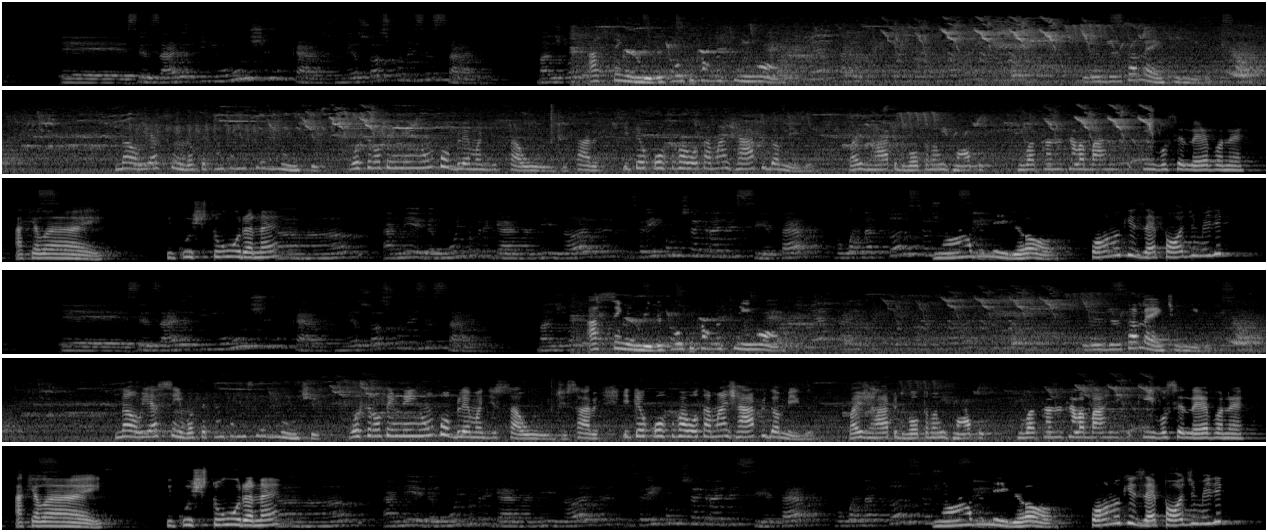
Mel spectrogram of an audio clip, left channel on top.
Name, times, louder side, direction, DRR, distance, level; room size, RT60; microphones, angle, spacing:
voice 1, 0.6-4.8 5.3-10.2 10.7-12.7 13.9-15.0 21.1-22.5 25.4-26.1 28.0-28.8 29.1-35.4, left 1 dB, 15° left, 4 dB, 7.2 m, -46 dB
sound 1, 5.7-24.2, left 7 dB, 60° left, 1.9 m, -39 dB
voice 2, 5.9-7.8 10.8-12.0 13.8-15.8 16.1-20.8 21.1-22.3 22.8-25.1 25.4-26.3 26.9-28.1 34.6-35.8 36.2-37.5, right 4 dB, 70° right, 15 dB, 0.8 m, -29 dB
26.5 x 26.5 x 5.3 m, 0.77 s
head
